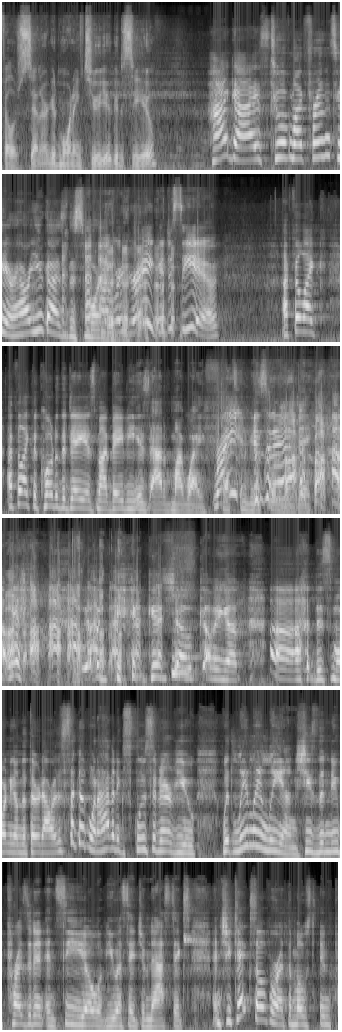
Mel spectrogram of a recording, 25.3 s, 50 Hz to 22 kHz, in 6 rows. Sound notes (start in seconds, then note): 11.4 laughter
